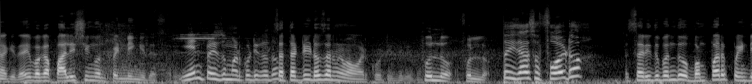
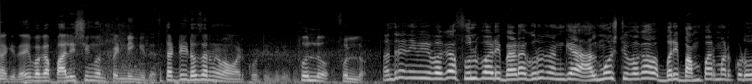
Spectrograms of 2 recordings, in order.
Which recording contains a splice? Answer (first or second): second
